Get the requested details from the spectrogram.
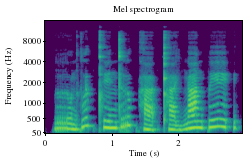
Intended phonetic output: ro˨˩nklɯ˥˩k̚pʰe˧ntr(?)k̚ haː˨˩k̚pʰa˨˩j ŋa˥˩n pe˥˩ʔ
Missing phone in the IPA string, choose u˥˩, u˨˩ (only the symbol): u˥˩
